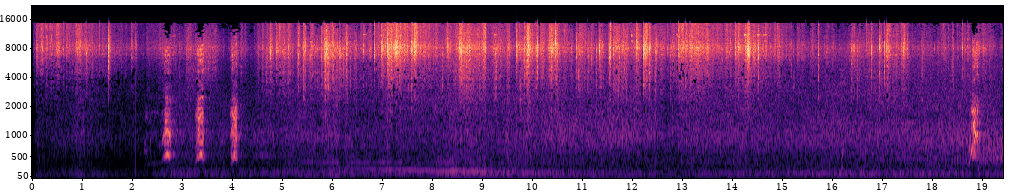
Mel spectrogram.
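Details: A female Vizsla Weimaraner mix dog, after spotting a cat up a tree and straining frantically to reach it, gives three sharp barks in quick succession, then one more after a long pause.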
